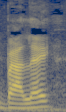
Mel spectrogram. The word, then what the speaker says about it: ballet: Ain't it crazy how ballet is spelled ballet, but the T is silent? So it's really ballet.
